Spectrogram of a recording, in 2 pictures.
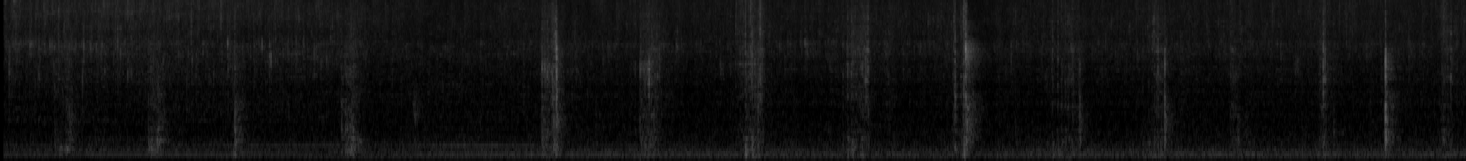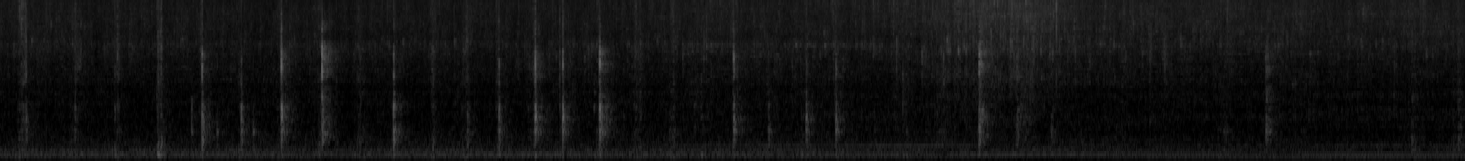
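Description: Food sizzling as it fries in a pan, with frequent clinks and taps of utensils against pans over a steady low hum. The sizzling swells briefly near the end.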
